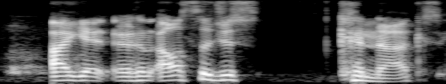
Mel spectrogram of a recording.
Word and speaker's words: Canucks: So I get, and also just Canucks. It's very unique in that it's like the only team where you really emphasize the second syllable.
